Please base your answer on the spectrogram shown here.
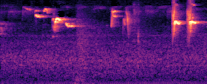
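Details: Birds at a lodge by a loch in Dundee give thin, high whistles and chirps, closing with two loud, sharp whistled notes in quick succession.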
